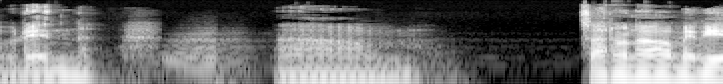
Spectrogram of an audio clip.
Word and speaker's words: Lynne: very similar I guess in Japanese L&R is like you know pronounced the same way so it's technically pronounced exactly the same Rin so I don't know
